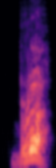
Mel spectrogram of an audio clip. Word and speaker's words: Brough: You're right, Brough. Like tough.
